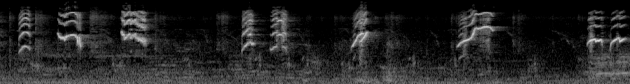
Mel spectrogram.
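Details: Oriental magpie-robin singing to spur another bird into song, giving high rising whistled phrases with hooked slurs, delivered in short separated bursts with quiet gaps.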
